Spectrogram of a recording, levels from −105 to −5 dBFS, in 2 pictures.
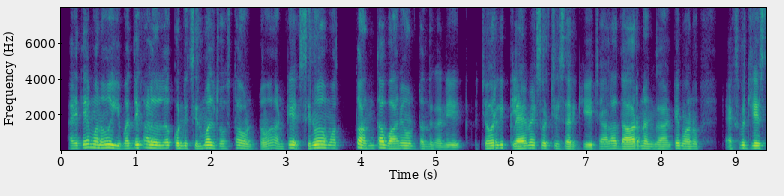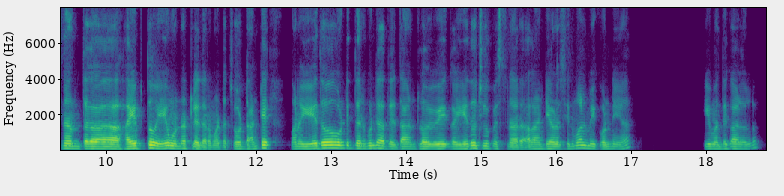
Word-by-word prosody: అయితే 145 Hz, +5 st, 0 dB
మనం 170 Hz, 0 st, +2 dB
ఈ -, -, +3 dB
మధ్య 140 Hz, +4 st, 0 dB
కాలంలో 155 Hz, -3 st, +4 dB
కొన్ని 145 Hz, 0 st, +3 dB
సినిమాలు 150 Hz, +3 st, +3 dB
చూస్తా 130 Hz, +3 st, -7 dB
ఉంటాం. 115 Hz, 0 st, -6 dB
అంటే 130 Hz, +7 st, -2 dB, 0.2 s
సినిమా 165 Hz, +6 st, +5 dB
మొత్తం 155 Hz, +4 st, -1 dB
అంతా 145 Hz, +5 st, +2 dB
బాగానే 135 Hz, +2 st, +2 dB
ఉంటుంది. 130 Hz, -3 st, -9 dB
కానీ, 110 Hz, +1 st, -6 dB, 0.4 s
చివరికి 150 Hz, +4 st, +2 dB
క్లైమాక్స్ 145 Hz, +3 st, +3 dB
వచ్చేసరికి 130 Hz, -5 st, -4 dB, 0.2 s
చాలా 130 Hz, +2 st, -1 dB
దారుణంగా, 125 Hz, -1 st, +2 dB
అంటే 115 Hz, +5 st, -1 dB
మనం 130 Hz, -1 st, -2 dB, 0.5 s
ఎక్స్‌పెక్ట్ 150 Hz, +7 st, -5 dB
చేసినంతగా 135 Hz, -2 st, +3 dB, 0.4 s
హైప్‌తో 140 Hz, +5 st, +4 dB
ఏమి 145 Hz, +1 st, +4 dB
ఉండట్లేదనమాట 110 Hz, -6 st, -4 dB
చూడ్డా 120 Hz, -1 st, -4 dB
అంటే 165 Hz, +6 st, +2 dB, 0.4 s
మనం 125 Hz, +1 st, -6 dB, 0.2 s
ఏదో 155 Hz, +3 st, +5 dB, 0.2 s
ఉండిది 150 Hz, -2 st, -1 dB
అనుకుంటే, 145 Hz, +3 st, -2 dB
అది 125 Hz, -3 st, -7 dB
దాంట్లో 125 Hz, 0 st, -3 dB, 0.2 s
వేదో 125 Hz, 0 st, -2 dB
ఏదో 150 Hz, +4 st, +2 dB
చూపిస్తున్నారు. 120 Hz, -5 st, -6 dB
అలాంటి 120 Hz, +1 st, -7 dB
ఏమైనా 120 Hz, -1 st, -5 dB
సినిమాలు 150 Hz, +5 st, -4 dB
మీకు 120 Hz, -2 st, -8 dB
ఉన్నాయా? 120 Hz, -1 st, -11 dB, 1.1 s
ఈ -, -, -3 dB
మధ్య 120 Hz, +1 st, -9 dB
కాలంలో? 125 Hz, +4 st, -8 dB
135 Hz, 150 wpm, -28 LUFS, 120-145 Hz, 1.1 s, సినిమా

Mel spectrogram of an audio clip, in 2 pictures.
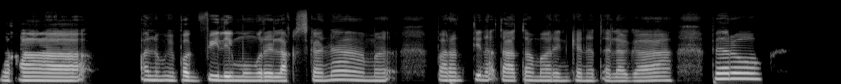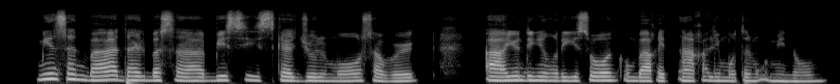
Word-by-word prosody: naka, 185 Hz, 0 st, +1 dB, 1.2 s
alam 200 Hz, -1 st, +1 dB
mo 195 Hz, -, -1 dB
'yung 185 Hz, 0 st, -2 dB
'pag 180 Hz, -3 st, +4 dB
feeling 185 Hz, -1 st, +4 dB
mong 180 Hz, 0 st, +2 dB
relax 175 Hz, -1 st, +1 dB
ka 185 Hz, -, +2 dB
na 205 Hz, -1 st, +2 dB
ma 175 Hz, 0 st, -2 dB, 0.6 s
parang 190 Hz, -1 st, +1 dB
tinata 195 Hz, -3 st, 0 dB
tatatamarin 180 Hz, -2 st, -1 dB
ka 180 Hz, -, -1 dB
na 170 Hz, -, -2 dB
talaga 170 Hz, +2 st, 0 dB, 0.4 s
pero 260 Hz, -1 st, +5 dB, 1.2 s
minsan 240 Hz, -3 st, 0 dB
ba 195 Hz, +3 st, +2 dB
dahil 190 Hz, -1 st, -1 dB
ba 185 Hz, 0 st, -1 dB
sa 175 Hz, -3 st, -1 dB
busy 190 Hz, +3 st, -3 dB
schedule 170 Hz, -2 st, -2 dB
mo 160 Hz, +2 st, -4 dB
sa 165 Hz, -2 st, -4 dB
work, 155 Hz, +4 st, -4 dB, 0.7 s
ah, 180 Hz, -1 st, +3 dB
'yun 190 Hz, 0 st, +1 dB
din 185 Hz, -1 st, -1 dB
'yung 175 Hz, -, -4 dB
reason 180 Hz, +2 st, -1 dB
kung 175 Hz, -1 st, -7 dB
bakit 165 Hz, -1 st, -2 dB
nakakalimutan 165 Hz, -1 st, -4 dB
mong 205 Hz, +5 st, -8 dB
uminom? 150 Hz, 0 st, -6 dB
180 Hz, 135 wpm, -22 LUFS, 170-195 Hz, 1.2 s, pero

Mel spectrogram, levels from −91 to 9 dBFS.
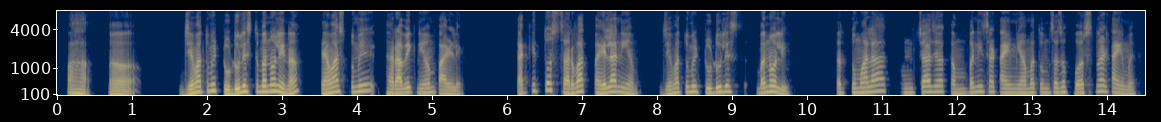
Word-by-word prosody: पहा 135 Hz, -1 st, +2 dB, 0.4 s
अ, 115 Hz, -, +2 dB, 0.9 s
जेव्हा 140 Hz, +8 st, +7 dB
तुम्ही 220 Hz, +2 st, +3 dB
टू 130 Hz, -, +5 dB
डू 145 Hz, -, +10 dB
लिस्ट 195 Hz, -1 st, +3 dB
बनवली 190 Hz, -2 st, +5 dB
ना, 140 Hz, +6 st, +3 dB, 0.3 s
तेव्हाच 170 Hz, +8 st, +4 dB
तुम्ही 190 Hz, +4 st, +1 dB, 0.3 s
ठराविक 135 Hz, +4 st, +3 dB
नियम 150 Hz, +3 st, -1 dB
पाळले. 115 Hz, -2 st, 0 dB, 0.8 s
कारण 135 Hz, +2 st, 0 dB
की 215 Hz, -, -4 dB
तो 245 Hz, -, +4 dB
सर्वात 190 Hz, -4 st, +2 dB
1ला 150 Hz, +7 st, +4 dB
नियम 150 Hz, -8 st, -2 dB, 0.4 s
जेव्हा 130 Hz, +7 st, 0 dB
तुम्ही 190 Hz, +1 st, 0 dB
टू 150 Hz, -, +2 dB
डू 175 Hz, -, +5 dB
लिस्ट 190 Hz, 0 st, -4 dB, 0.2 s
बनवली, 160 Hz, -5 st, +3 dB
तर 125 Hz, +5 st, -12 dB
तुम्हाला 170 Hz, +6 st, +1 dB
तुमच्या 155 Hz, -2 st, -4 dB
ज्या 190 Hz, +1 st, -3 dB
कंपनीचा 165 Hz, +7 st, -4 dB
टाईम 145 Hz, -1 st, 0 dB
किंवा 140 Hz, +2 st, -1 dB
तुमचा 150 Hz, +2 st, -4 dB
जो 175 Hz, +2 st, -2 dB
पर्सनल 150 Hz, +8 st, -2 dB
टाईम 140 Hz, -6 st, -2 dB
आहे. 120 Hz, -, -5 dB
155 Hz, 155 wpm, -22 LUFS, 140-190 Hz, 0.9 s, डू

